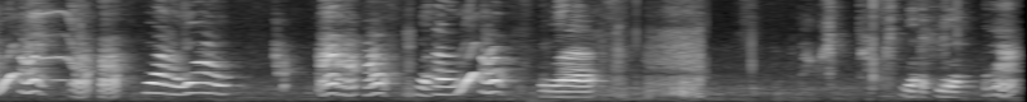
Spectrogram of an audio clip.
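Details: Pet parrot talking indoors, producing short harmonic vocal bursts with sweeping, wavering pitches, some buzzy and rising, in quick uneven phrases with brief gaps between them.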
